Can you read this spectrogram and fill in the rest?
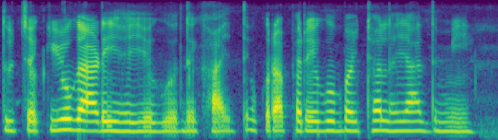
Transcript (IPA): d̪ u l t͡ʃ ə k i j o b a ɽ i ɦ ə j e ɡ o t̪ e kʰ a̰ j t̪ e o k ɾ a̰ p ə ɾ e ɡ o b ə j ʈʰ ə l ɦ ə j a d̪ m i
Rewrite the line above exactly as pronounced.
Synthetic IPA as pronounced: t̪ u t͡ʃ ə k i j o ɡ a ɽ i ɦ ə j e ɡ o d̪ e kʰ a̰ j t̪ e o k ɾ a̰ p ə ɾ e ɡ o b ə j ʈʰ ə l ɦ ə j a d̪ m i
